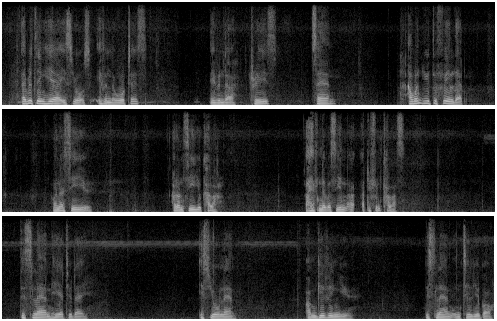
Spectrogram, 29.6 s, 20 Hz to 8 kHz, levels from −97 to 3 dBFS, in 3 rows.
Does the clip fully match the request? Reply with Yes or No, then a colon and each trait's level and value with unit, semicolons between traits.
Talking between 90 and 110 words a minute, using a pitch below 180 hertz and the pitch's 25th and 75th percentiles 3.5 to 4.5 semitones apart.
No: average, 100 wpm; low, 135 Hz; average, 5.2 semitones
